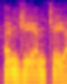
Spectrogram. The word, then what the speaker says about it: MGMT: MGMT, apparently it is MGMT rather than Management or The Management, and they're from America.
